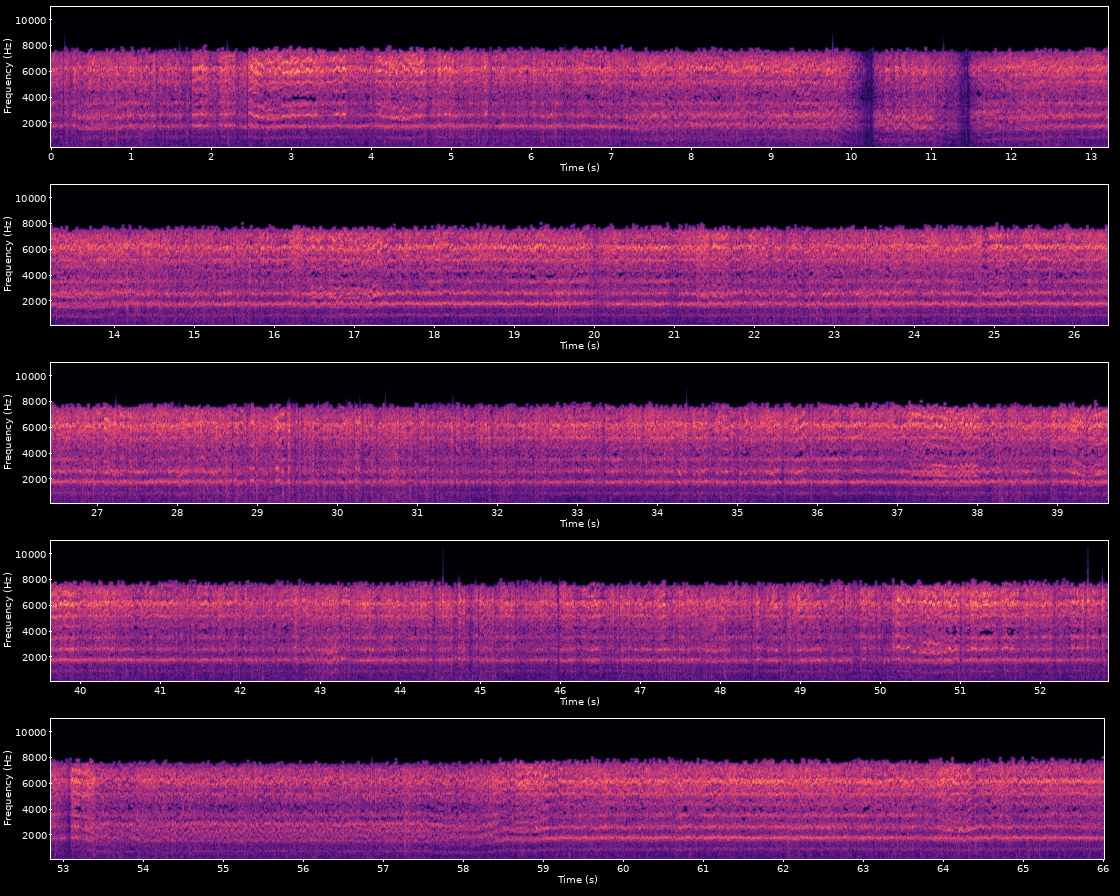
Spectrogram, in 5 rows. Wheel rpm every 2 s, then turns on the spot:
230, 230, 230, 220, 170, 120, 220, 220, 220, 230, 230, 230, 230, 230, 230, 240, 230, 240, 220, 220, 230, 240, 230, 230, 230, 230, 210, 160, 160, 210, 230, 230, 230.
none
